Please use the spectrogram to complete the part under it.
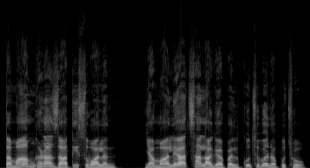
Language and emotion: Sindhi, neutral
